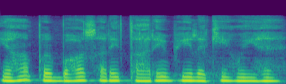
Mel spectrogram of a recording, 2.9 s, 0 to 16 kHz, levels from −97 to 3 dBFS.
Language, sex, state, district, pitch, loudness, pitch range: Hindi, male, Jharkhand, Palamu, 160 Hz, -12 LUFS, 150-165 Hz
